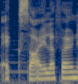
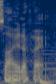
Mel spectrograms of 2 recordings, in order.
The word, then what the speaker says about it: xylophone: You don't go exylophone. It's just xylophone, you know, just you don't pronounce it.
